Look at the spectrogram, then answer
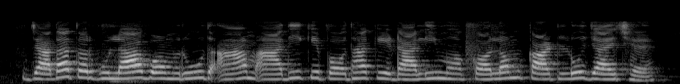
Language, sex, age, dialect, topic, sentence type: Maithili, female, 60-100, Angika, agriculture, statement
